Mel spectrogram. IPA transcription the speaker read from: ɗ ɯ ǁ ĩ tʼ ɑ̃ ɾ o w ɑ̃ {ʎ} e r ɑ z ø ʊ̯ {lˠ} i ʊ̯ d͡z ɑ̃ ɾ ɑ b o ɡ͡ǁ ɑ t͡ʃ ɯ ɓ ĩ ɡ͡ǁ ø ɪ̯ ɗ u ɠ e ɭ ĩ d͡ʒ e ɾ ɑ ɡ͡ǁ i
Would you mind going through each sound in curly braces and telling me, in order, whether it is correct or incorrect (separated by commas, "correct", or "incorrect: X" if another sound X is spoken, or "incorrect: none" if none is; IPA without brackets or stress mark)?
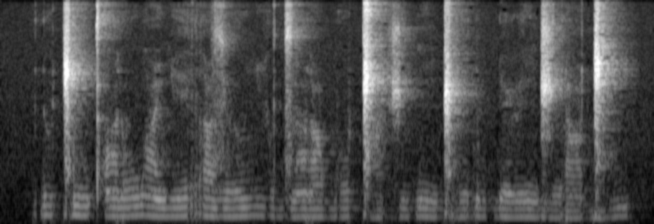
correct, incorrect: ʎ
